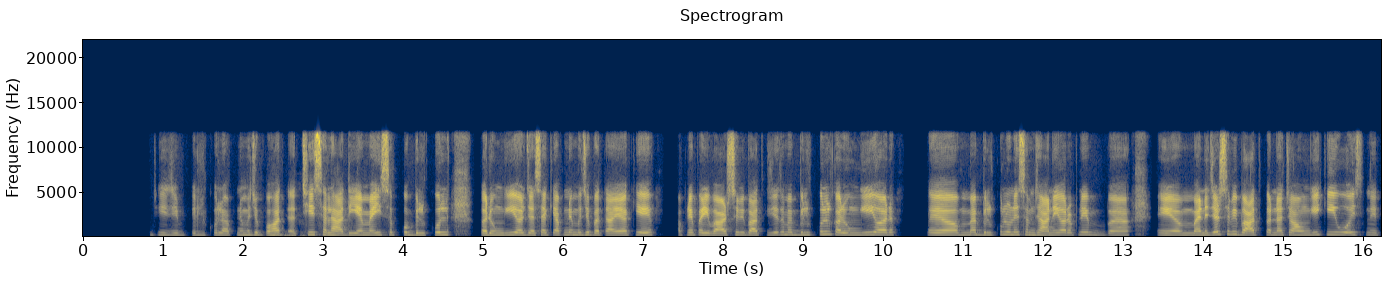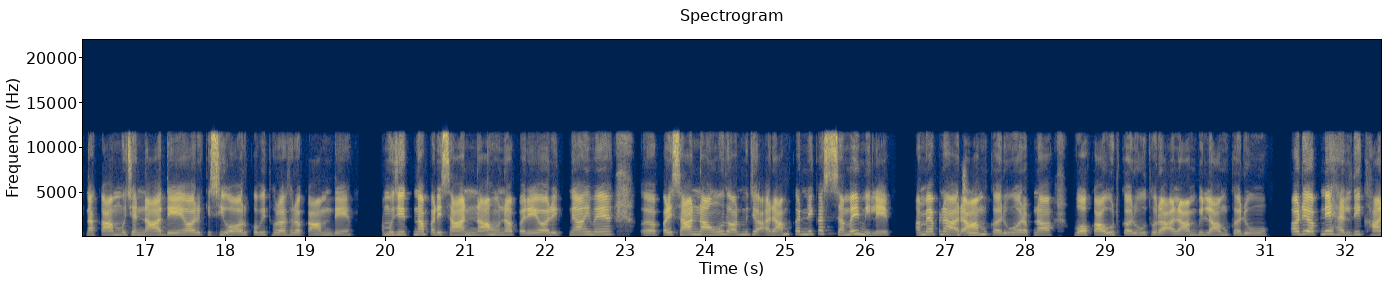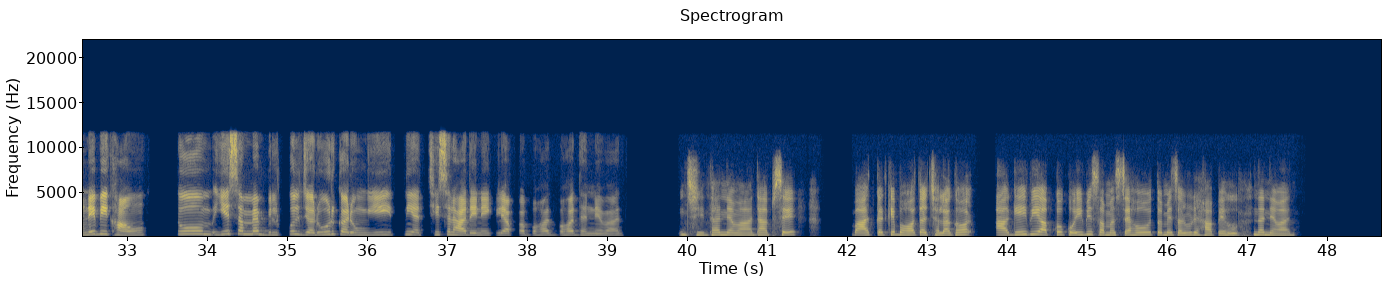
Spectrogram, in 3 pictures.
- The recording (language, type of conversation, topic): Hindi, advice, आराम के लिए समय निकालने में मुझे कठिनाई हो रही है—मैं क्या करूँ?
- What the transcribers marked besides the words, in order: in English: "वर्कआउट"; in English: "हेल्दी"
